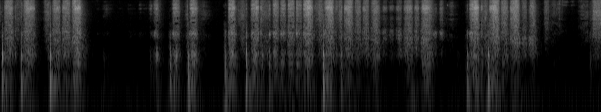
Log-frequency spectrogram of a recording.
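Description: A pencil tip scratches short lines on flat white drawing paper, shading the cheek and jaw of a drawing. Bursts of dry, bright scratching come in quick strokes, broken by brief silent pauses between passes.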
